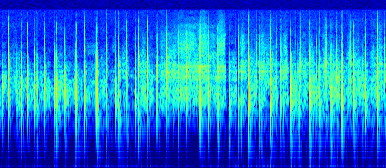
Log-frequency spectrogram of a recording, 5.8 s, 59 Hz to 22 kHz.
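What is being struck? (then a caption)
Cardboard box. Long nails tap and scratch the top and side of a hollow, light grey cardboard iPhone box resting on a table. About 41 quick, dry, separate taps with a mid-pitched hollow knock ring out, each dying away almost at once. Soft scratching fills the gaps, with no low rumble.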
